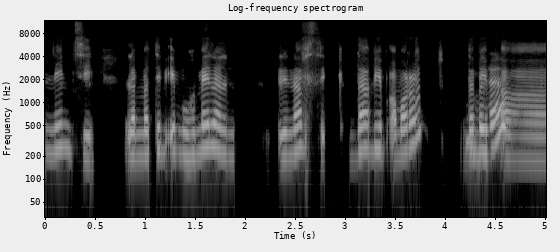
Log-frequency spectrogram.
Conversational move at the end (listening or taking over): listening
